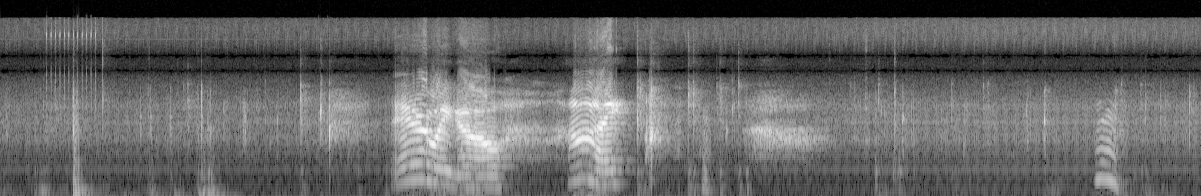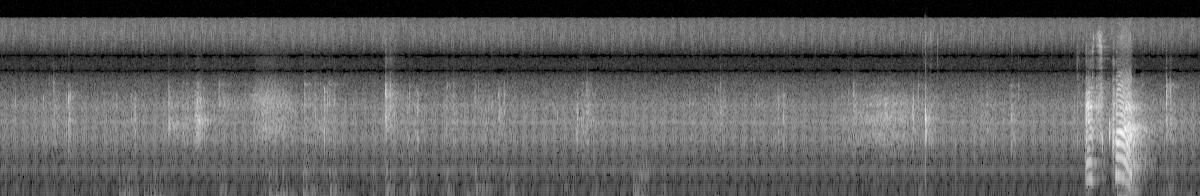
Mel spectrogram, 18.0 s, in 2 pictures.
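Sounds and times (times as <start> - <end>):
person chewing: 4.9 - 17.1
person humming mm: 8.2 - 8.6.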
